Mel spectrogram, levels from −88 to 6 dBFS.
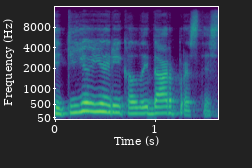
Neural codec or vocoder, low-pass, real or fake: codec, 44.1 kHz, 2.6 kbps, SNAC; 14.4 kHz; fake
